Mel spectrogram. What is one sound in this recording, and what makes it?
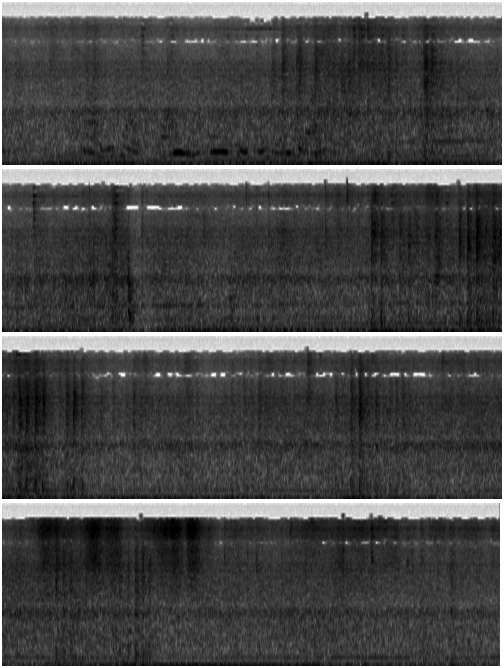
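Tyres hiss on the wet road.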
